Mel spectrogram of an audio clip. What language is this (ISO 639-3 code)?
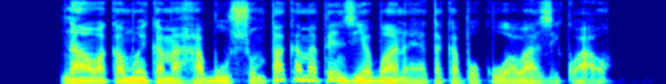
swa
